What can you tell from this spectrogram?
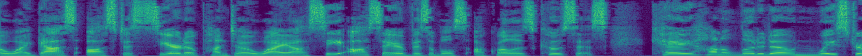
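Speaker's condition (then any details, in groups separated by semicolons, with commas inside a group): No condition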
